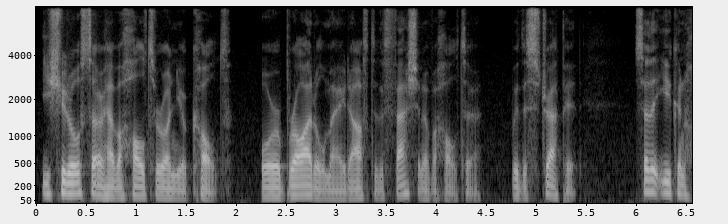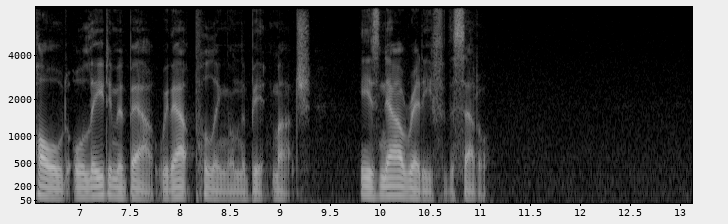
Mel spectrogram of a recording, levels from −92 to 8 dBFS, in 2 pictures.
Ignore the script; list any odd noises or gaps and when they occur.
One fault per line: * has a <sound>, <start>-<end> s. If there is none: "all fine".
all fine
